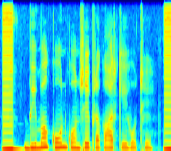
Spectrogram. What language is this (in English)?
Chhattisgarhi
